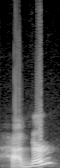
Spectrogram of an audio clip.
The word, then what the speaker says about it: Hader: And Bill Hader, is that how I pronounce his last name?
